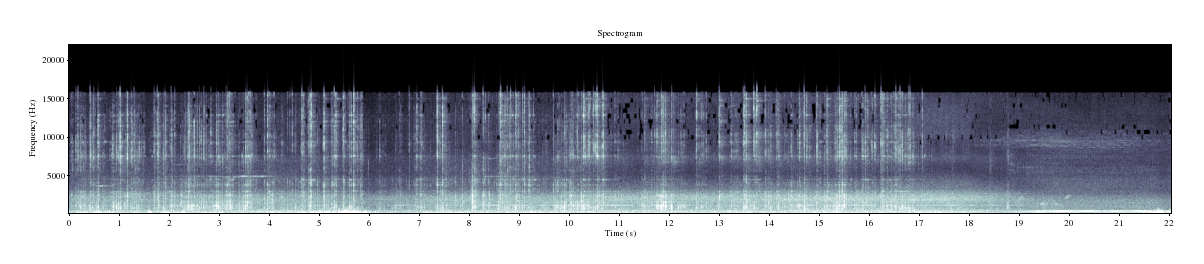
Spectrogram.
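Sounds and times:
electric train equipment humming: 0:00.0 - 0:22.0
faint high whine: 0:17.4 - 0:22.0.

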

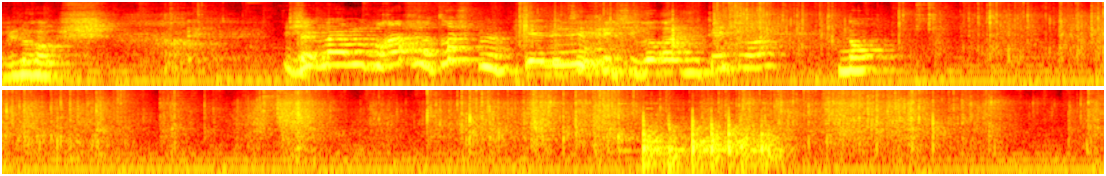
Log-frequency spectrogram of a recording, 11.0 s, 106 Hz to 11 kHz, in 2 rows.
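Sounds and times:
plastic bag crinkling: 0:02.6 - 0:11.0
foam beads shifting and crunching: 0:03.5 - 0:11.0.

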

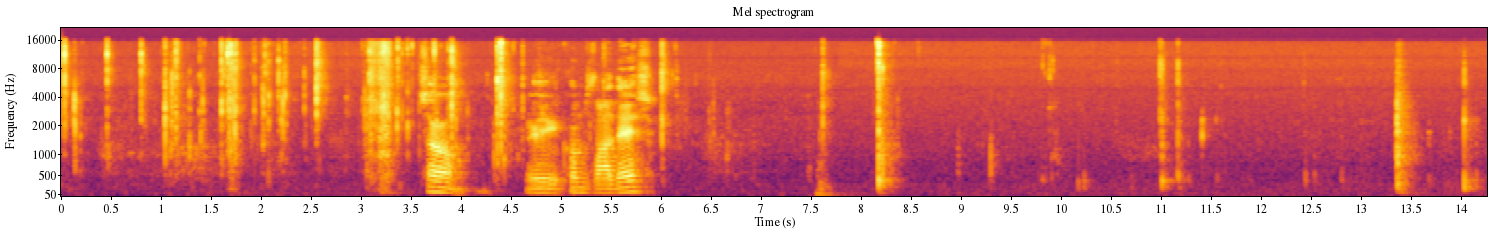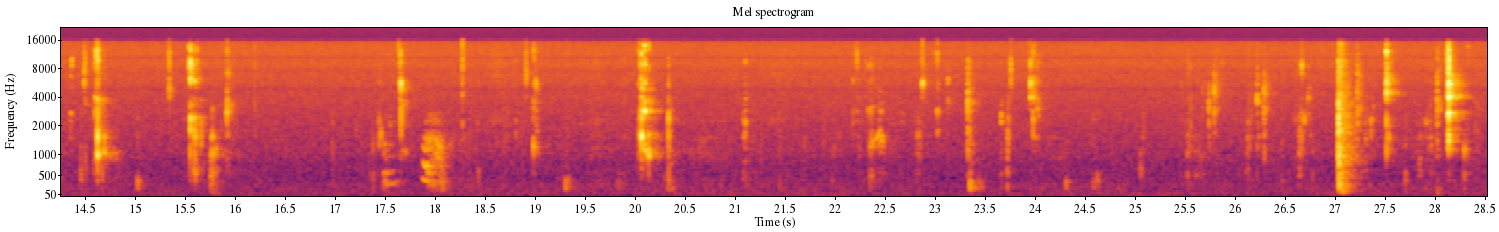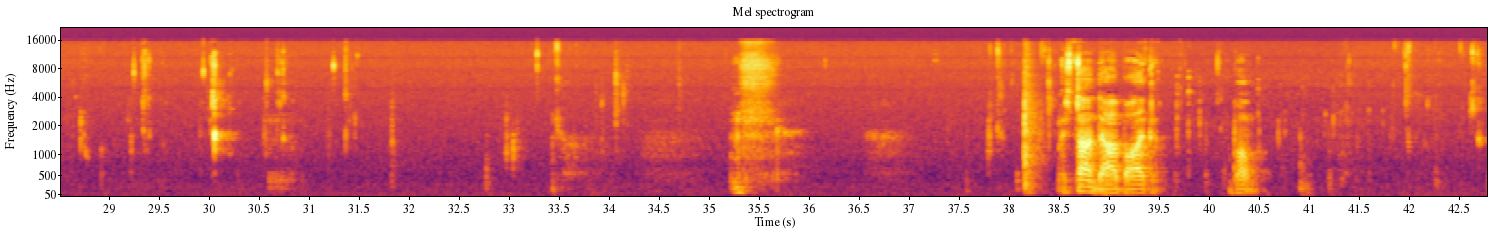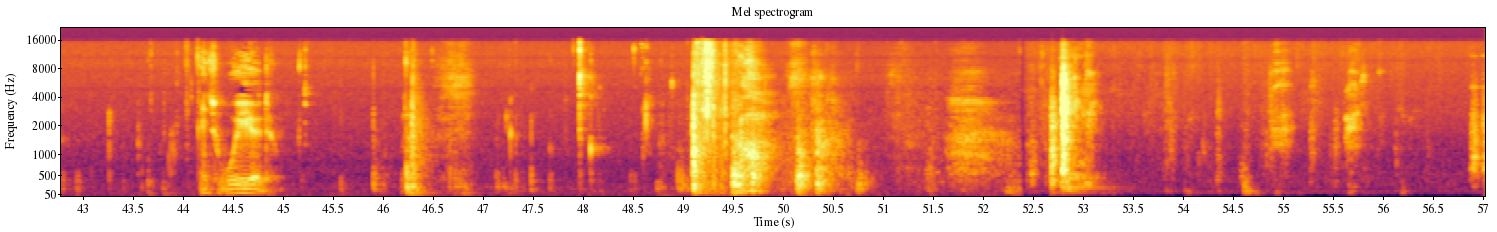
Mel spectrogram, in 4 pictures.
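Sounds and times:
packet crackling in fingers: 0:00.0 - 0:04.7
person chewing food: 0:13.6 - 0:16.3, 0:17.3 - 0:21.3, 0:22.0 - 0:32.0, 0:32.8 - 0:34.8, 0:37.6 - 0:38.5, 0:39.6 - 0:44.1, 0:47.0 - 0:48.9.

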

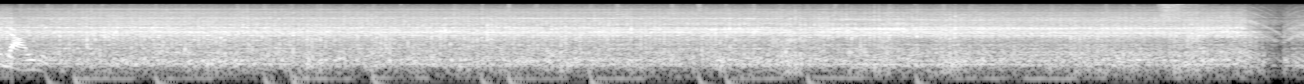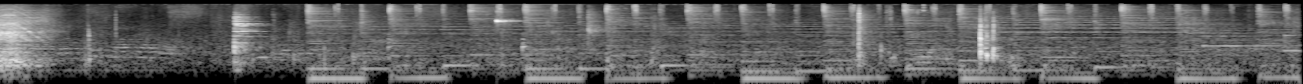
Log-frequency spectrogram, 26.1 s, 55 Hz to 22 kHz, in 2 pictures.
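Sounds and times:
food processor chopping bread: 0:00.0 - 0:13.6
motor winding down whine: 0:00.0 - 0:13.6.

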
